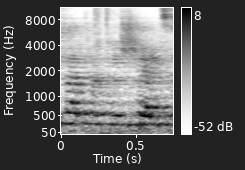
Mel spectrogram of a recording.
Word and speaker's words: Petra: the age of AI so my name is patri and by the way thank you so much for pronouncing my name so well that doesn't happen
